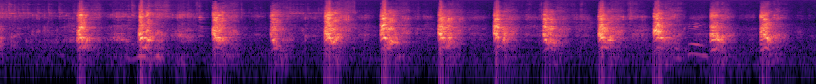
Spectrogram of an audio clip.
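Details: French bulldog worked up over a goat, barking in an even rhythm about every half second, each bark short and harsh, with a faint voice in the background.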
